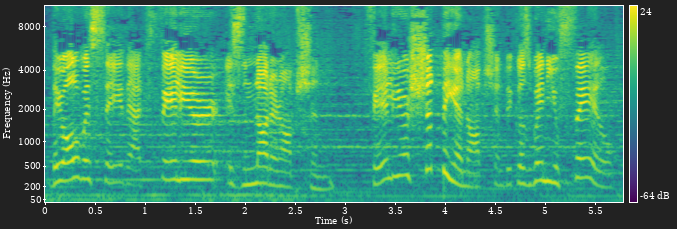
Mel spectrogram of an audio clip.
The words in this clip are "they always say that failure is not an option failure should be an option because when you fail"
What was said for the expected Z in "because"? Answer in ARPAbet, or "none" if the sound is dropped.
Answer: Z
